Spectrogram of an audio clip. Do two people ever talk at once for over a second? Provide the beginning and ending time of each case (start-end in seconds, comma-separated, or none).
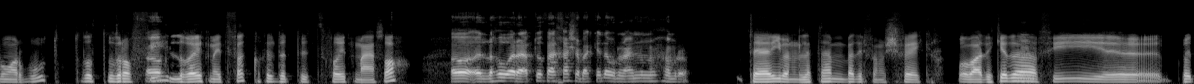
none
